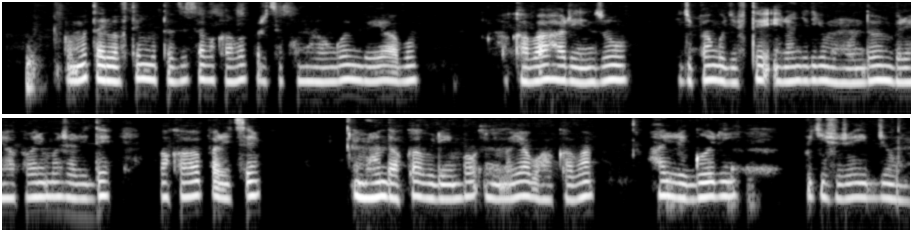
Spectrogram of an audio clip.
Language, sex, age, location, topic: Kinyarwanda, male, 36-49, Kigali, finance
